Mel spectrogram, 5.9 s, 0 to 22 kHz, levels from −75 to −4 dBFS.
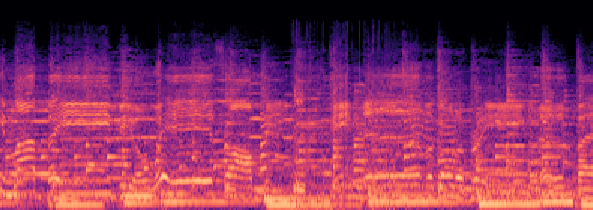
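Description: From 2.91 to 3.94 s a gritty crackle tears through the audio: processor overload crackle, where about forty short buffers missed their deadline and dropped out as silence.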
